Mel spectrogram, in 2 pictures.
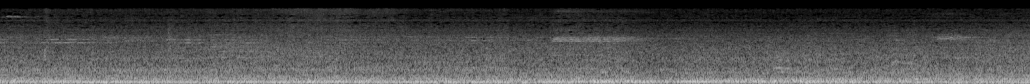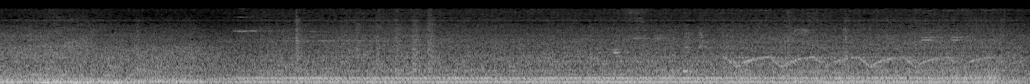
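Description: Steady city road traffic noise from cars and motorbikes. Near the end an emergency vehicle's siren wails, rising and falling several times, and a steady hum sets in about two-thirds of the way through.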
